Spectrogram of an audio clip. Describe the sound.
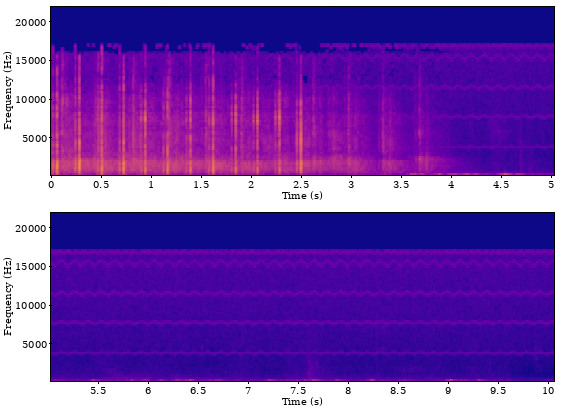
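Audience applause welcoming a speaker to the stage: many quick claps for a few seconds, then fading into a low, steady hum.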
